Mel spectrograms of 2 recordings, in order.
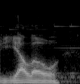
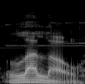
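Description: First: The word begins with a Y sound. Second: The word begins with an L sound. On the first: The speaker calls it right. "that's a Y sound" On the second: The speaker calls it wrong. "with L's"

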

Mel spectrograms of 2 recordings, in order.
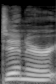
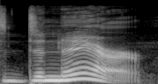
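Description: First: The stress is on the first syllable. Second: The stress is on the second syllable. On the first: "instead of" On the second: "In this dialect, the second syllable of most words were stressed"

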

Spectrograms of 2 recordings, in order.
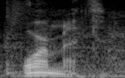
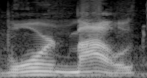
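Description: First: The N sound is left out. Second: The N sound is pronounced. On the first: The speaker calls it right. "apparently you don't say the N" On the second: The speaker calls it wrong. "I know it's not Bournemouth, which is what I first said"

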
